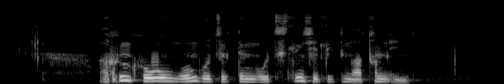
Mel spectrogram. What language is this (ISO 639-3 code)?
mon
